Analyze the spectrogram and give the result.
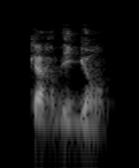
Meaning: cardigan
- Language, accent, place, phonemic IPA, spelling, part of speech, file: French, France, Lyon, /kaʁ.di.ɡɑ̃/, cardigan, noun, LL-Q150 (fra)-cardigan.wav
